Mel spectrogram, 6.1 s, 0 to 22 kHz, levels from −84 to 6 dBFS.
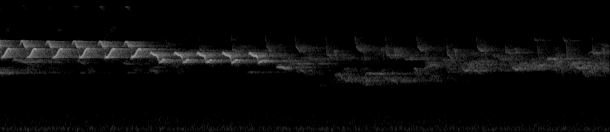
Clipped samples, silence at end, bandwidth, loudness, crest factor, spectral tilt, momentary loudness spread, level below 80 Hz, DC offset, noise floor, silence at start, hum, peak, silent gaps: under 0.1%; 0 s; over 20 kHz; -33 LUFS; 16 dB; 4 dB/octave; 23 LU; -86 dBFS; under 0.1%; -59 dBFS; 0 s; none; -24 dBFS; none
